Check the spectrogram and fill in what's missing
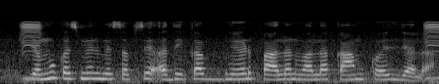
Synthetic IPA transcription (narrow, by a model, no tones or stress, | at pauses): d͡ʒəmːukəʃmiɾmẽsəbseʔəd̪ʱikabʱẽɽpalənʋalakaːmkəld͡ʒaːla̰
